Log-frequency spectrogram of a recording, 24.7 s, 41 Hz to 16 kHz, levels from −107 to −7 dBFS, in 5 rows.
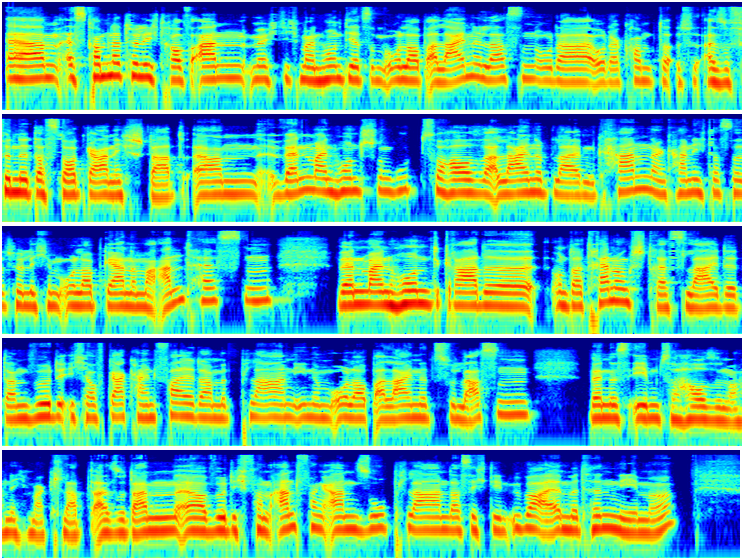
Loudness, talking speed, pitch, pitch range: -25 LUFS, 225 wpm, 205 Hz, 190-225 Hz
